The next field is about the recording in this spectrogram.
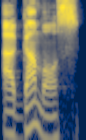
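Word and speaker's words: hagamos: with a silent h the longer word AG gamos has a stress on the middle syllable so that may take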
